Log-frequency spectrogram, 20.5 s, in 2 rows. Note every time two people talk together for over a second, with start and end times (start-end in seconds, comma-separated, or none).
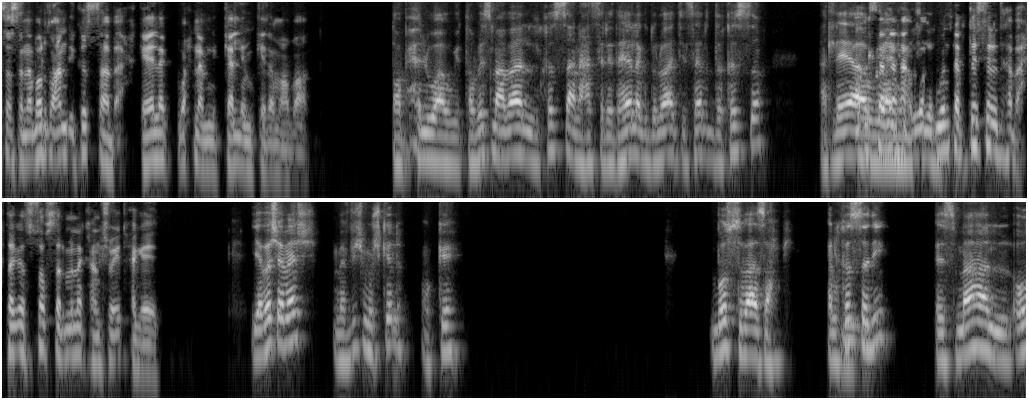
8.5-9.7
